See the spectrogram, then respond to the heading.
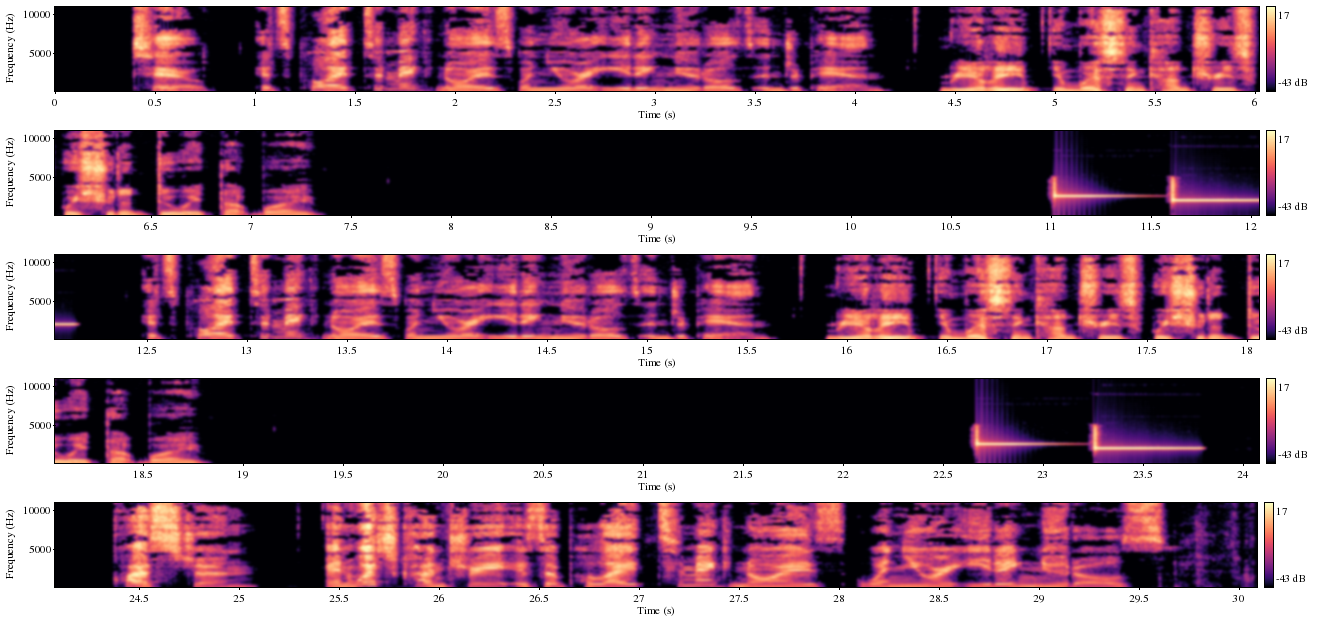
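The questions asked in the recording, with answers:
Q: In which country is it polite to make noise when you are eating noodles?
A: Japan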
